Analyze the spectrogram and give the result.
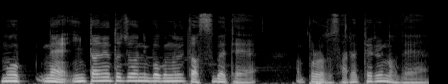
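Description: A man's dark, mellow, somewhat breathy voice at a fairly quick pace, full of very wide pitch swings, against a quiet background. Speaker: podcast host reading listener comments. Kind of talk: casual solo talk. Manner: frequent laughter, relaxed.

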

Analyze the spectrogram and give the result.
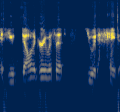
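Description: Medium pitch from a man, delivered in a monotone, flat intonation. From Kentucky. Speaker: park service plant expert. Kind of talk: interview. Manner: halting, repeats words.

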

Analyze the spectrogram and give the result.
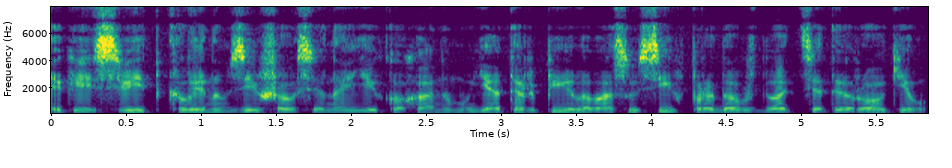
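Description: The voice heard here is a natural reading voice.

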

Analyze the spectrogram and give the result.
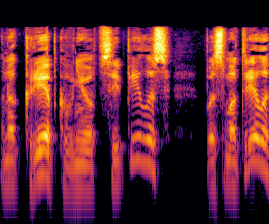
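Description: What comes through is a natural reading voice.

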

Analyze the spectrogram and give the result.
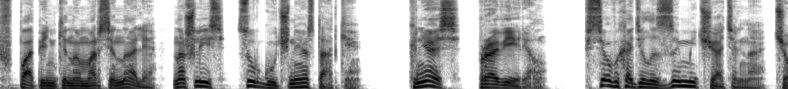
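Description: A quiet background behind plain reading aloud.

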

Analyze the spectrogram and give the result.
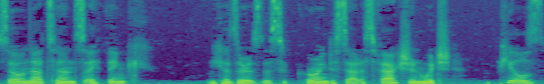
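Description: A woman speaks with a Midwestern American accent in a dark, mellow tone and vocal fry, at medium pitch. Her intonation is lively, her pace moderate and her loudness very even. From rural Indiana, US Midwest. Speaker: political theory academic. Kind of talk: interview.

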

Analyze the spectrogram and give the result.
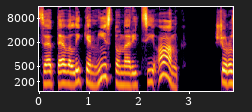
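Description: An unforced reading voice set against a quiet background.

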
